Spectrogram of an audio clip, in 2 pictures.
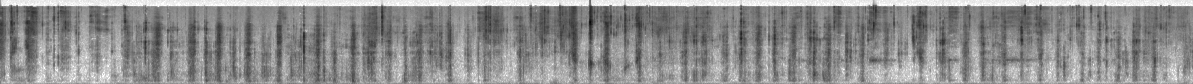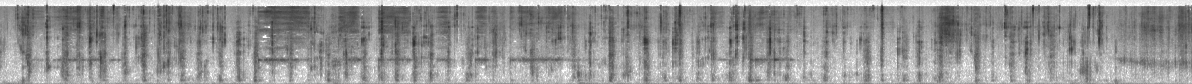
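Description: Close-up chewing of crisp raw food: a dense run of wet, crunchy bites and chews throughout.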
